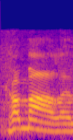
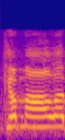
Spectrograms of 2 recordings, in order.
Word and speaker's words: Kamala: kamala you know if you pronounce her name wrong she goes crazy kamala like a comma it's like a comma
